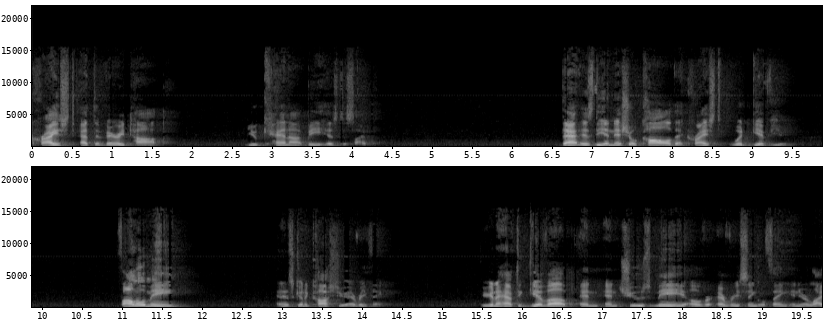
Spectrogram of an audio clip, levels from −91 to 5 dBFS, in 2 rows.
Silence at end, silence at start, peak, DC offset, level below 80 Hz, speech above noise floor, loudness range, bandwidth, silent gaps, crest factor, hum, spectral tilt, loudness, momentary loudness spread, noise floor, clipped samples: 0 s; 0 s; -10 dBFS; under 0.1%; -80 dBFS; 41 dB; 10 LU; 15.5 kHz; none; 26 dB; none; -3.5 dB/octave; -34 LUFS; 16 LU; -75 dBFS; under 0.1%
